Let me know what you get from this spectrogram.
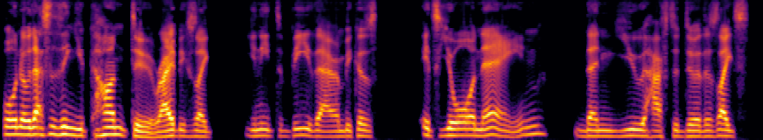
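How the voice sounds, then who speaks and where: A man from Italy co-hosting a podcast, chatting casually and thinking out loud, often checking in with "right?". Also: medium pitch, steady tone, moderate pace, no echo, studio quality. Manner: thinks aloud, peppers speech with "like" and "right?". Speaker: podcast co-host. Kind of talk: casual conversation.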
